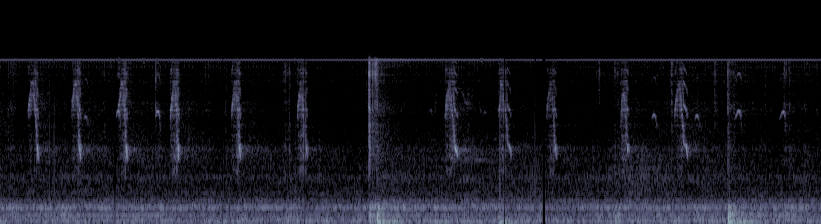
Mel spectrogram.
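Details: Peregrine falcons at a nest in Orange, Australia, during a feeding: faint, thin chirps sweeping downward, repeated about every half second to second over a steady low hum.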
